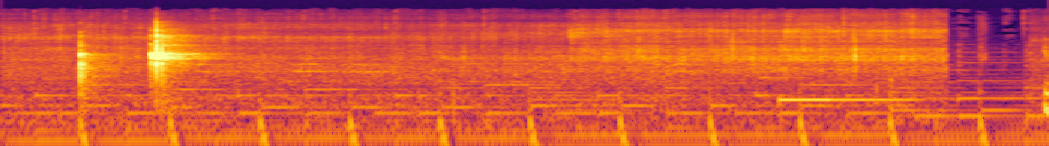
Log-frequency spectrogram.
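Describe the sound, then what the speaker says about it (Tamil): Ginger garlic paste sautés in a tiny miniature pan with a soft, quiet sizzle, opened by two sharp clinks of the utensil, under a steady rhythmic musical backdrop. "இப்போ இதில் இஞ்சி பூண்டு விழுது போட்டு வதக்கிக்கலாம்."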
